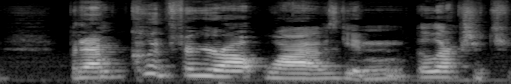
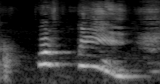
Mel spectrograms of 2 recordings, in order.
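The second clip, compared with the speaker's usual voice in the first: retold yell. Zookeeper recalling yelling at guests, high squeaked mock yell. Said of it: "I yell at the guests".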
